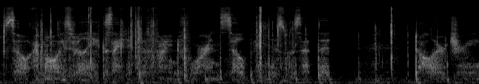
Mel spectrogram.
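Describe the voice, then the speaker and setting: Whispering at a fairly quick pace, with noticeable background noise. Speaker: ASMR creator. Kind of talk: casual whispered livestream talk. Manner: whispered.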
